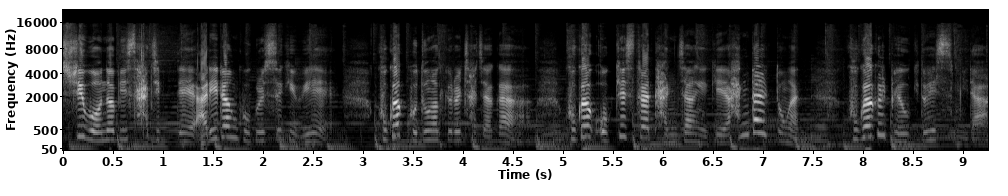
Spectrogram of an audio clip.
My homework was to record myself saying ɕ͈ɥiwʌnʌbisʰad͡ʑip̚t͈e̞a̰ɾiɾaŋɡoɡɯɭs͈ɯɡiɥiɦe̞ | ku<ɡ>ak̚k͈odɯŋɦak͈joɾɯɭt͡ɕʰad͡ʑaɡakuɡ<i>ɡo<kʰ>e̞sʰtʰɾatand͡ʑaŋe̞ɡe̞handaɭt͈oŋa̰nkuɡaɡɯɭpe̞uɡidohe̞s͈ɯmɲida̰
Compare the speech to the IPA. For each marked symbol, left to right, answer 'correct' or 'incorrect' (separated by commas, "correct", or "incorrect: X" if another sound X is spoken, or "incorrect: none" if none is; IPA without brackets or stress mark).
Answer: correct, incorrect: a, correct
